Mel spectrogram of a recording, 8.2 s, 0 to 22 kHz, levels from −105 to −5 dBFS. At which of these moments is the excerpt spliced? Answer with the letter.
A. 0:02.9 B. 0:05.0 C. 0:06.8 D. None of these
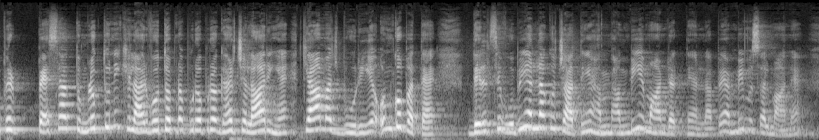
A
